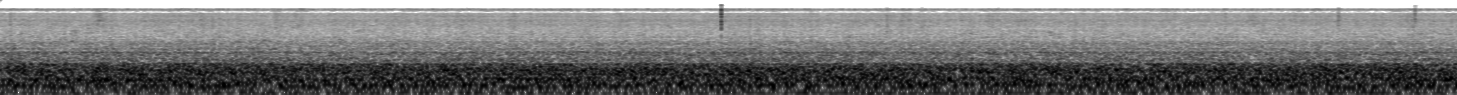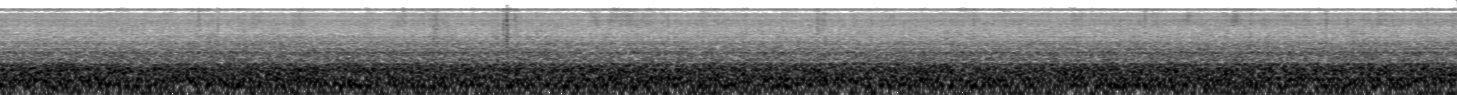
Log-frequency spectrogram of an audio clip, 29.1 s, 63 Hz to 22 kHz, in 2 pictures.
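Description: Steady low rumble of jet engine and airflow noise inside an Airbus A330's passenger cabin.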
